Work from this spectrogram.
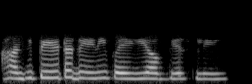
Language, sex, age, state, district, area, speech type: Punjabi, female, 45-60, Punjab, Moga, rural, conversation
